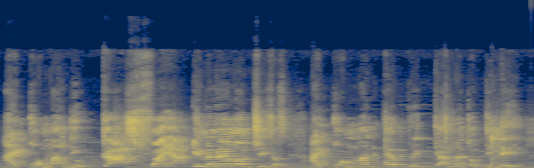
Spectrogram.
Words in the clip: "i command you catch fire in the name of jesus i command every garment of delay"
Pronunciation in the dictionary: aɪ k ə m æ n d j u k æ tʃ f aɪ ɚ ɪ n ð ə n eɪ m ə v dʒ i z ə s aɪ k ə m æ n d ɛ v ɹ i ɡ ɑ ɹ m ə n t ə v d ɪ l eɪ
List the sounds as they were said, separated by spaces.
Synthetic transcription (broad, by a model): aɪ k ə m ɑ n d j u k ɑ s f aɪ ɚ ɪ n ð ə n eɪ m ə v dʒ i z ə s aɪ k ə m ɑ n d ɛ v ɹ i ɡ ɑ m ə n t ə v d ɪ l eɪ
